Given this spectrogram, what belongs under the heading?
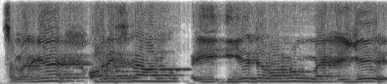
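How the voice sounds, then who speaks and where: A man's voice: very high-pitched, fairly even intonation, a little slow, a bit bright. A man teaching math to a class, explaining step by step and teasing and scolding students, checking often that they follow. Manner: scolding and joking with students, repeated check-ins. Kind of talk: classroom lecture. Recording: echoey classroom with student chatter.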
